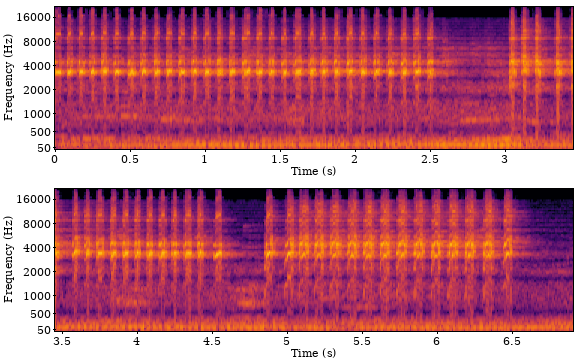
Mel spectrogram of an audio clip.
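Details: White-rumped shama in a clear training recording for songbirds, with pauses: long, fast rattling runs of buzzy high notes, about three a second, cut by two short silences, over a low steady hum.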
